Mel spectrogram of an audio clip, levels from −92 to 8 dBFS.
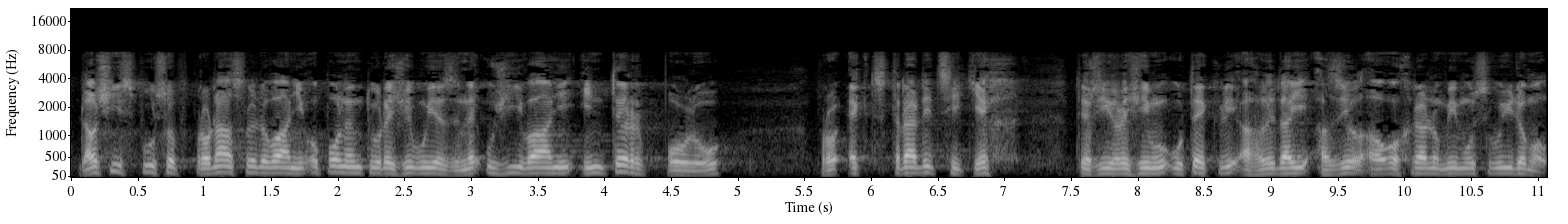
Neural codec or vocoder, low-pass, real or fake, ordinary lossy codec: none; none; real; none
